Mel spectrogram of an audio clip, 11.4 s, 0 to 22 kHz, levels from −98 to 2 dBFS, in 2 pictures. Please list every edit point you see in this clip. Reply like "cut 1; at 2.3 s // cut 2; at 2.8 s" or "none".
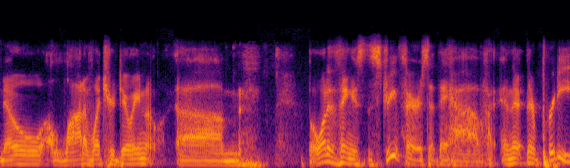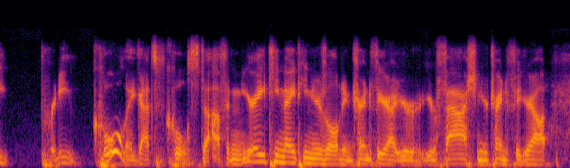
none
